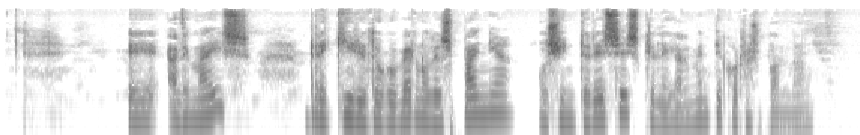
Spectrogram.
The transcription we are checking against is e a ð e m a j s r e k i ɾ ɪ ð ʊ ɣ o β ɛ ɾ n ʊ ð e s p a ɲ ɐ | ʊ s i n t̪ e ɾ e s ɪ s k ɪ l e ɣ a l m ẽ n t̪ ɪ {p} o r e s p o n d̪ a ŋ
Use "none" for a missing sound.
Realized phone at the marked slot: k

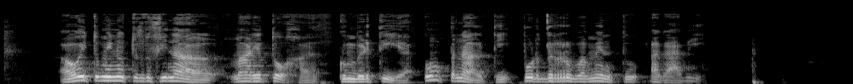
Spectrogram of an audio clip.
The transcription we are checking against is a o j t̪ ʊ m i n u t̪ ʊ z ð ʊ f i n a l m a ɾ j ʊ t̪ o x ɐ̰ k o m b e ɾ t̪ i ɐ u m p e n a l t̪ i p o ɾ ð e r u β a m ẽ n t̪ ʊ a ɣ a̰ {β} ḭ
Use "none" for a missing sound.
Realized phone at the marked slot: β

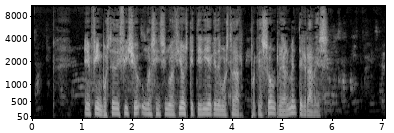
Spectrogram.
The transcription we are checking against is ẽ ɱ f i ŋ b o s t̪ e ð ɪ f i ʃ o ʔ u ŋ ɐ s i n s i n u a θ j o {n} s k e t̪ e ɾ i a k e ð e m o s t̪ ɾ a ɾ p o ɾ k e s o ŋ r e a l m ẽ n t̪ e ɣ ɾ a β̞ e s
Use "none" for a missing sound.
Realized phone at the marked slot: ŋ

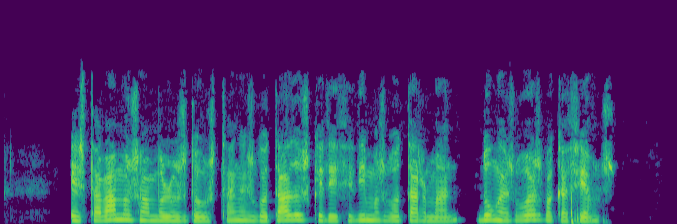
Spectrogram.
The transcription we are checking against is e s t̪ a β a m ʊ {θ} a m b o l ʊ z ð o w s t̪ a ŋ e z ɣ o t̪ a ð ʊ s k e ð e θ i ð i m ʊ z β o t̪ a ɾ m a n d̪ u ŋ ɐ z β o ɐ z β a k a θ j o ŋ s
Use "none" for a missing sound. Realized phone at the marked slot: s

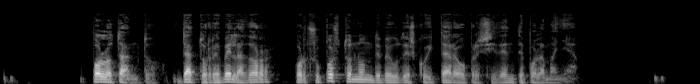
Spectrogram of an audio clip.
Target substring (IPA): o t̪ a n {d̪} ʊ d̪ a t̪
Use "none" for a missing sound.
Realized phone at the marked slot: t̪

